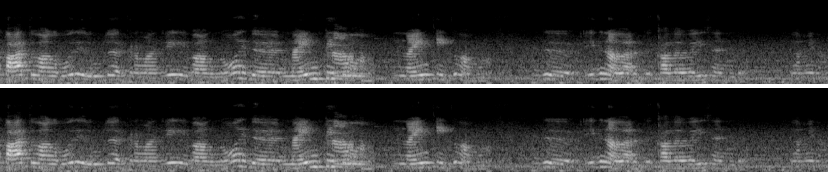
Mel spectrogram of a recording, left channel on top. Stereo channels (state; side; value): identical; both; correlation 1.00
